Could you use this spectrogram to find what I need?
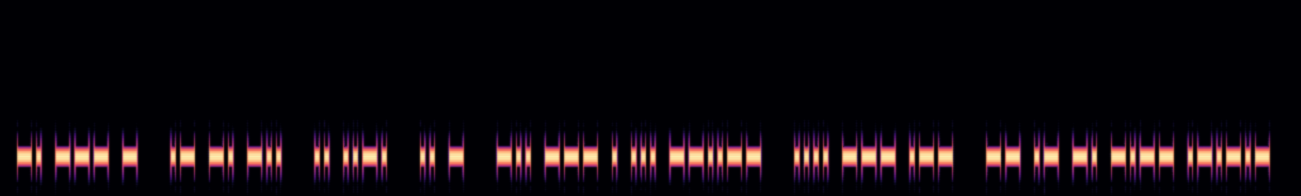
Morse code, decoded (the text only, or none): NOT AND IF IT DOES, HOW MANY.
